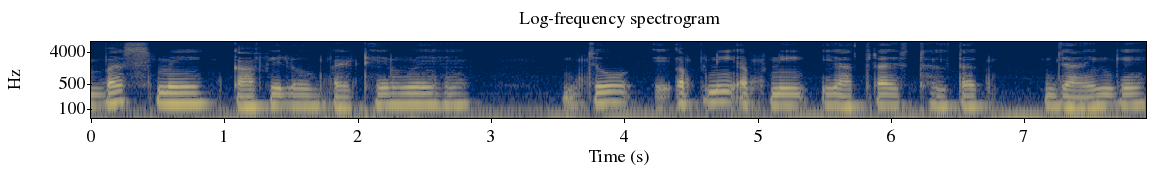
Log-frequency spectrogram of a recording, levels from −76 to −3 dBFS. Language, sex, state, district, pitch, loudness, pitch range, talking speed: Hindi, male, Uttar Pradesh, Hamirpur, 130 Hz, -29 LUFS, 120-140 Hz, 100 wpm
